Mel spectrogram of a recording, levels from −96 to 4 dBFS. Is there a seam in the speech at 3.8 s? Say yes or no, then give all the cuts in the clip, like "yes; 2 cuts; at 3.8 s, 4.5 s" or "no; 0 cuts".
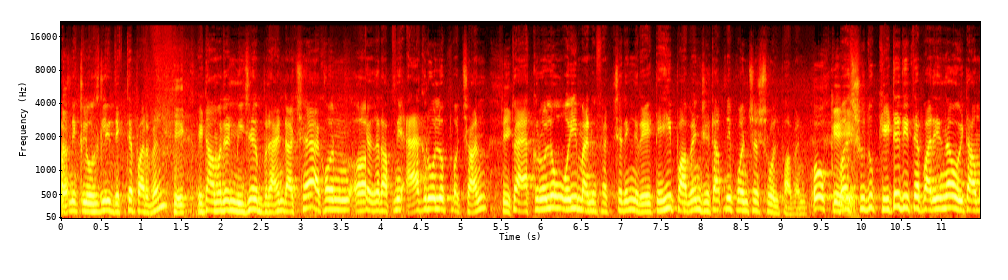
yes; 1 cut; at 3.8 s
